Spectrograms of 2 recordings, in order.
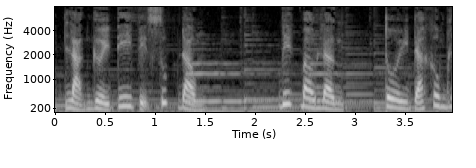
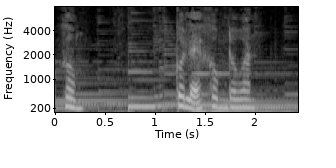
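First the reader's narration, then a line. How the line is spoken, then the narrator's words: Soft quiet reply. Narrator (Vietnamese): Tôi khẽ đáp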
